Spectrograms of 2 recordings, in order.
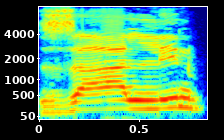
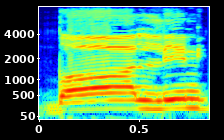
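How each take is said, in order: First: The word begins with a z sound. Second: The word begins with a d sound. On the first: The speaker calls it wrong. "दाल्लीन की जगह ज़ाल्लीन पढ़ते हैं" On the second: The speaker calls it right. "दाल्लीन का सही तलफ़्फ़ुज़ दाद से है"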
